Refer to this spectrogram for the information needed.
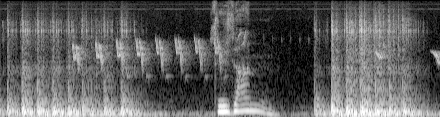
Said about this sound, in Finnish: Plataanin varjosta sukeltaa esiin Bellamy, uusi Romeo, ja koputtaa kutsuvasti ruutuun.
